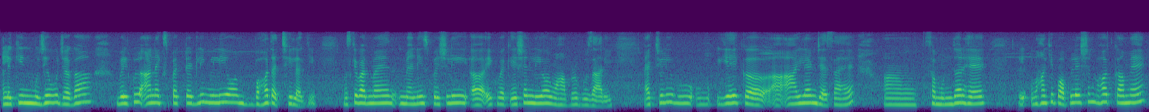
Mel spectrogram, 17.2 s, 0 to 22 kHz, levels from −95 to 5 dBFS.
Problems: none marked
